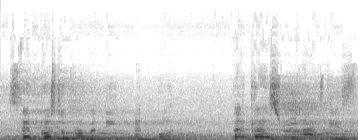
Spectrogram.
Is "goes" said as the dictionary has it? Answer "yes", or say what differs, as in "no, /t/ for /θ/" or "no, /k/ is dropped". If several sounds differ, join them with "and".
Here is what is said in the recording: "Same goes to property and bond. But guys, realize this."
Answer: no, /s/ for /z/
